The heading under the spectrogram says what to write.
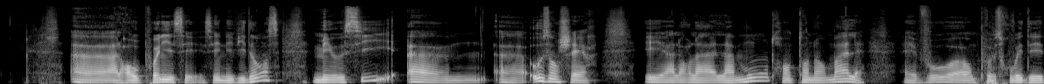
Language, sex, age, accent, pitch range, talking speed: French, male, 20-39, French, 95-120 Hz, 165 wpm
